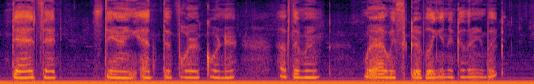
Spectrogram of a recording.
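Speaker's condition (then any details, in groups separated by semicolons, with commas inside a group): Cerebral palsy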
